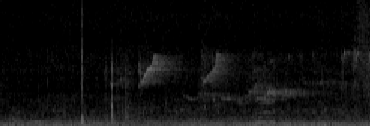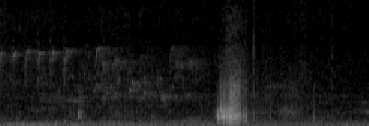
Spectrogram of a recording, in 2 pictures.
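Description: Quiet outdoor ambience with a few short, quickly rising bird chirps in the first two seconds and faint high twittering after. About six seconds in there is one brief, louder noise.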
